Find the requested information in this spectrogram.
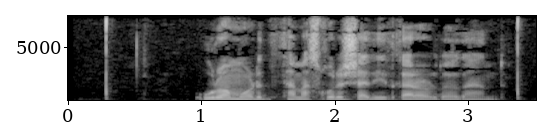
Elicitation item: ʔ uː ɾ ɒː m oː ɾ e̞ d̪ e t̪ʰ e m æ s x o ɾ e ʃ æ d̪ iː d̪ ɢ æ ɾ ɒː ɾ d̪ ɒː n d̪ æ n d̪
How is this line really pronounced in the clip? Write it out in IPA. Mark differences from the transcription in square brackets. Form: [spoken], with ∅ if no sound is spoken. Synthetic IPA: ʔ uː ɾ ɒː m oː ɾ e̞ d̪ e t̪ʰ [æ] m æ s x o ɾ e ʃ æ d̪ iː d̪ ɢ æ ɾ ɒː ɾ d̪ ɒː [∅] d̪ æ n d̪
